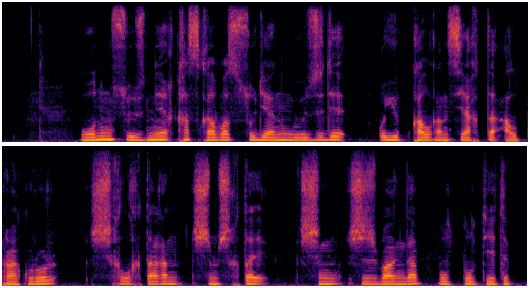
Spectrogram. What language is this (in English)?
Kazakh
